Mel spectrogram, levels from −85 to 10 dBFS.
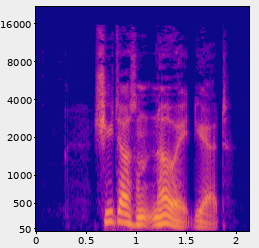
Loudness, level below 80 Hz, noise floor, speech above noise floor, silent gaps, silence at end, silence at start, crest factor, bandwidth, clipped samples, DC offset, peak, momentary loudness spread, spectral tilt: -17 LUFS; -48 dBFS; -58 dBFS; 41 dB; none; 0.2 s; 0.6 s; 16 dB; 16 kHz; under 0.1%; under 0.1%; -2 dBFS; 10 LU; -6 dB/octave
